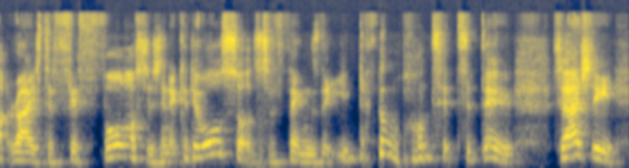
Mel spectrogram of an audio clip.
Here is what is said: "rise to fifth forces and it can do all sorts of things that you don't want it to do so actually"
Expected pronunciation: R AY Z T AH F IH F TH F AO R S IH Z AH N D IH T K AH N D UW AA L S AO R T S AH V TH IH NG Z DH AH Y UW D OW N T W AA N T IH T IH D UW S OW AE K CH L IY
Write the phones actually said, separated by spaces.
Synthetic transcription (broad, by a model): R AY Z T AH F IH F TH F AO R S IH Z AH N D IH T K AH N D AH AA L S AO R T S AH V TH IH NG Z DH AH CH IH D OW N T W AA N T IH T IH D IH S OW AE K CH L IY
